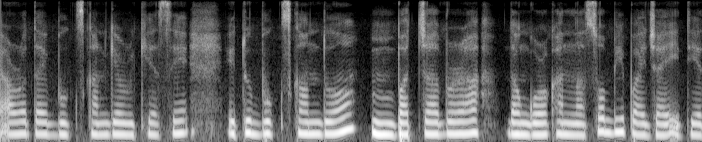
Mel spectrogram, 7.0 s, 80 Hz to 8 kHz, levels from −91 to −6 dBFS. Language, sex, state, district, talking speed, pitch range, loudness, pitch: Nagamese, male, Nagaland, Kohima, 195 wpm, 190-205 Hz, -16 LUFS, 195 Hz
